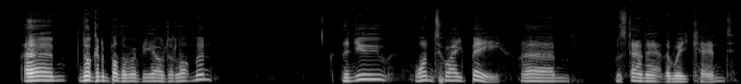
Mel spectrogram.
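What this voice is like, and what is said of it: Congested, bunged-up voice. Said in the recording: “I've got a bit of a cold I think coming on, so I'm a bit bunged up.”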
